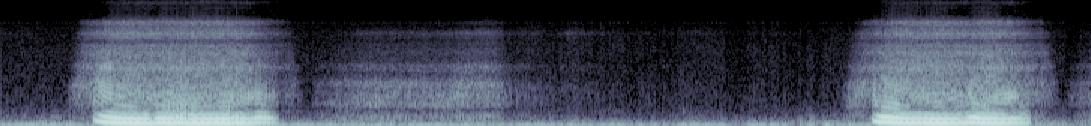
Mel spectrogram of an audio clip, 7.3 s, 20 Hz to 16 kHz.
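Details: Adult accidentally self-recorded asleep, snoring for 47 minutes: two loud, tonal, buzzing snores about five seconds apart, each followed by a softer breathy exhale, over low room hum: snoring.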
